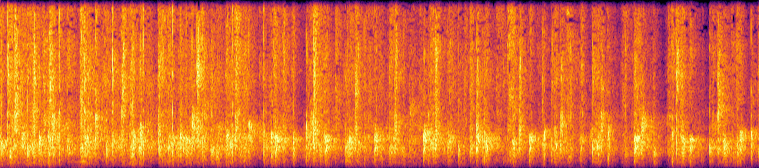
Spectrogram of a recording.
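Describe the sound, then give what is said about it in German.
Sustained applause from an audience for a speaker, many hands clapping densely and steadily for several seconds, fairly loud, with no talking over it. “Okay, ja, dann großen Applaus für dich”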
